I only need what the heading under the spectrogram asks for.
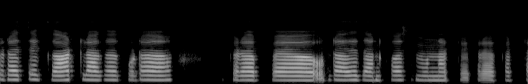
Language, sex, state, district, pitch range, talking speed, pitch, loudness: Telugu, female, Andhra Pradesh, Chittoor, 195-210 Hz, 125 wpm, 200 Hz, -25 LUFS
